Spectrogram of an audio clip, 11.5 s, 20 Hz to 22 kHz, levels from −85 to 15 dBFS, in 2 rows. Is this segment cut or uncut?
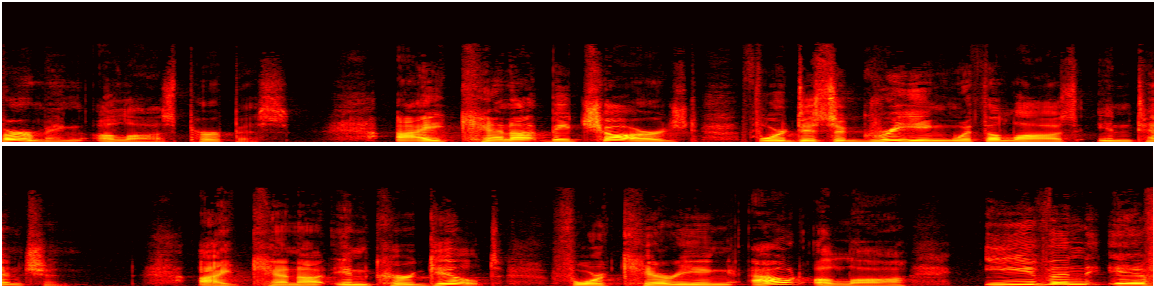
uncut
